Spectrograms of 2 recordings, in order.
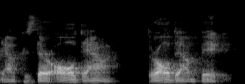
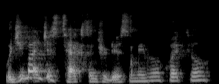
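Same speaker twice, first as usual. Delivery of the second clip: higher, fast, light request to a friend; polite quick ask; 9 semitones higher, 4 dB quieter, faster than usual. Retold or imitated. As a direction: rattle off the favor sweetly. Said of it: "And I'm like".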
